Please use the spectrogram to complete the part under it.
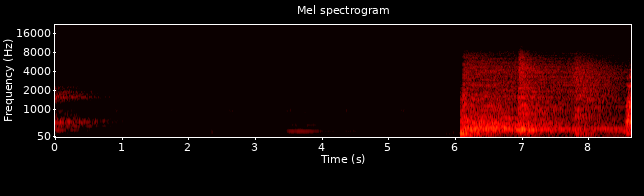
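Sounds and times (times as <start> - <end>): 
drums with reverb: 6.1 - 8.6.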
